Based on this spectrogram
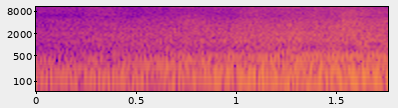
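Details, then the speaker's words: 2017 Honda HR-V 1.8 at 120,000 km service, cold engine after new drive belt and tensioner replaced noisy worn ones: low, smooth, even hum with no squeal, chirp or rattle from the belt area; healthy. "aí motor funcionando Tá frio né nem chegou a esquentar né ó sem barulho nenhum tá pronto para entregar"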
